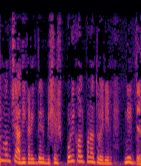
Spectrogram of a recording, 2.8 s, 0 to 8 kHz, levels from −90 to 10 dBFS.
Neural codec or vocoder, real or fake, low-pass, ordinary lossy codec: none; real; 7.2 kHz; none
